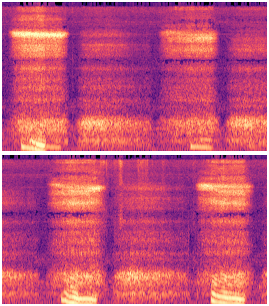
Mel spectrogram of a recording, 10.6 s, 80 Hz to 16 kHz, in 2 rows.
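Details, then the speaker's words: Person snoring, recorded on a Flip Video camcorder at 9:19 on a Sunday: loud rhythmic snoring at about 20 breaths a minute, rattling on inhalation with a softer rush on exhalation. "This is in case you don't believe me about your snoring."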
